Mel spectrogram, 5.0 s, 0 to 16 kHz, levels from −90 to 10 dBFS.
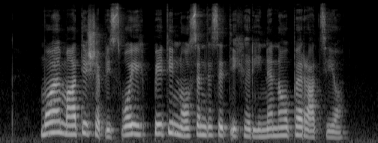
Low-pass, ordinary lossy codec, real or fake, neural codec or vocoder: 14.4 kHz; none; real; none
